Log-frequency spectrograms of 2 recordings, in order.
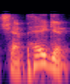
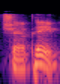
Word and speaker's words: champagne: you want some champ Pagan and he keeps pronouncing it chagan but in this episode he literally sings a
